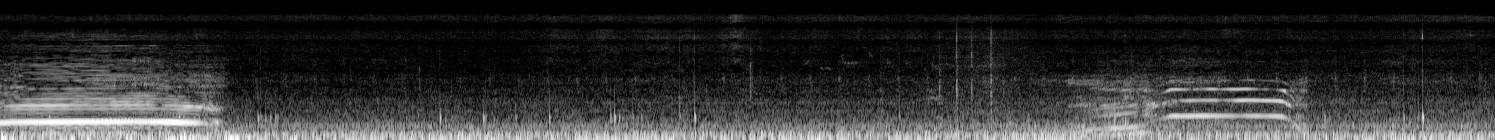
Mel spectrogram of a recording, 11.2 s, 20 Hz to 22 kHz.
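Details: Cow-calf pairs of Angus, Brangus and Black Motley Face cattle, cows 2-7 years old with newborn to older calves: a loud moo fades out early, then after a quiet stretch a second bellow rises, holds and drops, over a low hum.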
